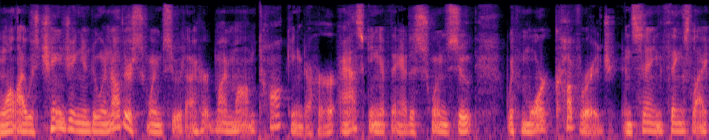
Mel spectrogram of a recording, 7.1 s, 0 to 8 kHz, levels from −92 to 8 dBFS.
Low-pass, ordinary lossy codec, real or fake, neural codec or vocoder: 7.2 kHz; AAC, 32 kbps; real; none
